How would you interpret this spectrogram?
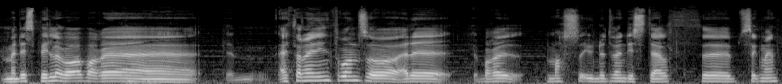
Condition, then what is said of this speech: No condition.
